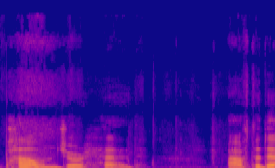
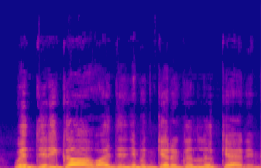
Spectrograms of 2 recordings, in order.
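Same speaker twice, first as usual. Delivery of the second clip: high, fast and louder; eager; 7 semitones higher, 5 dB louder, faster than usual. A narrator's reading. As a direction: crane to see him. Grace eager to see boy.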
